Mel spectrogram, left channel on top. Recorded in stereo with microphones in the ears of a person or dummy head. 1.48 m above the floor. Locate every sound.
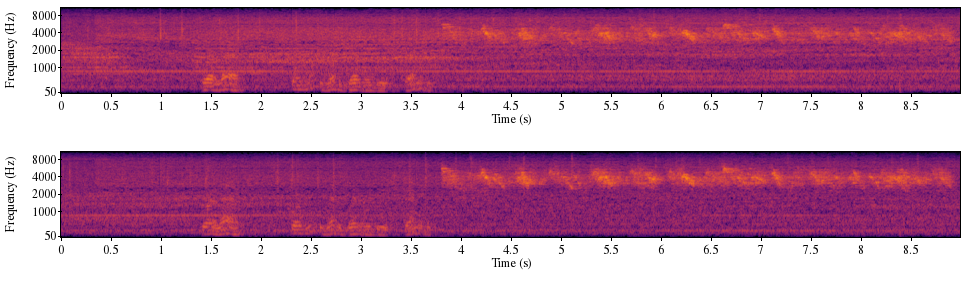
1.4 s a man speaking: 85° right, 4 m
3.8 s a bird: 60° right (ahead or behind), 6 m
